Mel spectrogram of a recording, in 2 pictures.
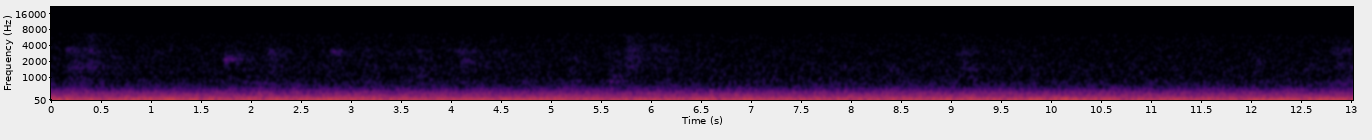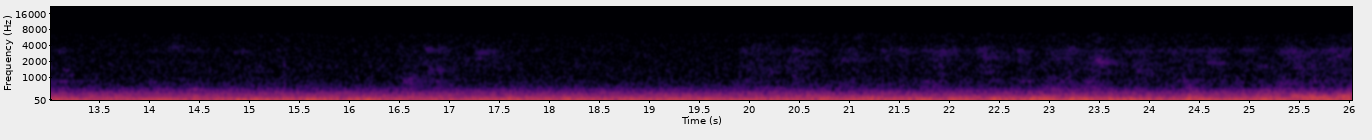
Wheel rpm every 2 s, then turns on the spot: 0, 0, 0, 0, 0, 0, 0, 0, 0, 0, 0, 0, 0.
none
